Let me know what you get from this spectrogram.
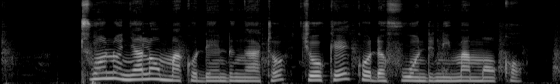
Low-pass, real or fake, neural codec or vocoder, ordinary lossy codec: none; real; none; none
